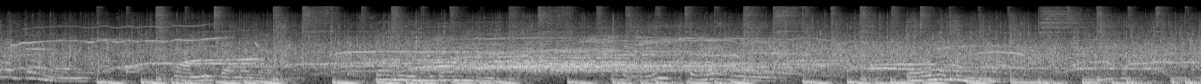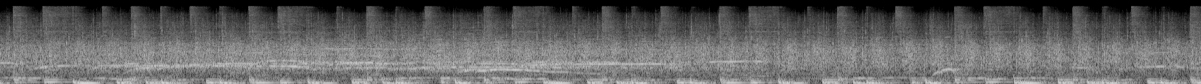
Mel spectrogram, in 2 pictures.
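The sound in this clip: An audience at the 100th edition of a comedy show in Bremen applauds and cheers. Dense, steady clapping keeps going for the full stretch, with whoops and cheering voices rising over it.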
